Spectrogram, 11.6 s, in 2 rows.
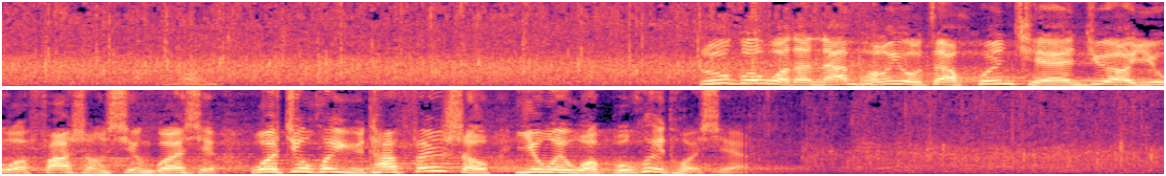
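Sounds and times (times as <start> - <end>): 
audience applause: 0.0 - 4.4, 9.8 - 11.6
speech: 3.5 - 9.7.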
